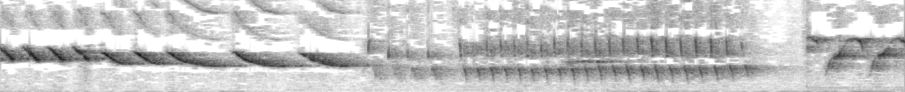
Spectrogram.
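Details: Breeding song of a Belgian canary, delivered loudly to attract females, opening with a series of high descending slurs, then a fast churring trill, ending in quick rising notes.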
